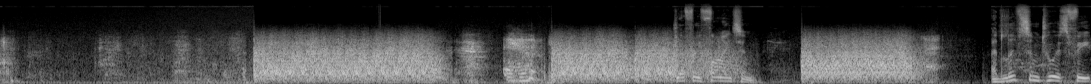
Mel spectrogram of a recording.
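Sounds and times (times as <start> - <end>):
loud gunfire barrage: 2.5 - 4.8, 5.4 - 9.5
speech: 7.2 - 7.8, 9.9 - 10.9.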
